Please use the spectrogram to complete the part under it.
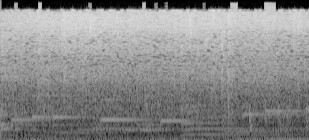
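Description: Turmeric and tomatoes hit hot oil in a pan for murmura poha, giving a steady loud sizzle and frying hiss with light stirring scrapes throughout.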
